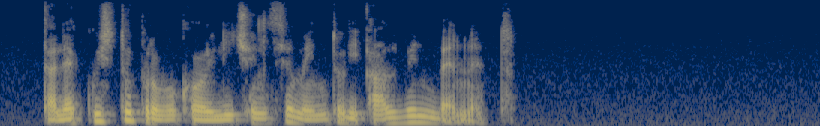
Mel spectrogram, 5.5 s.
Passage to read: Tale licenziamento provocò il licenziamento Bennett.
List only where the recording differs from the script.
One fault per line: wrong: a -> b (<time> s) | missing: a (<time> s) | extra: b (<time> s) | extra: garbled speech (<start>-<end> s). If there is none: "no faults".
wrong: licenziamento -> acquisto (0.5 s)
extra: di Alvin (2.3 s)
